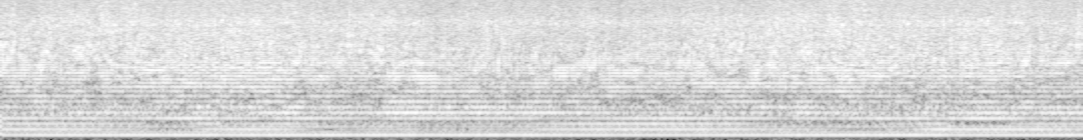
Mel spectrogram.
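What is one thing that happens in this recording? A single propeller engine drones steadily.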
